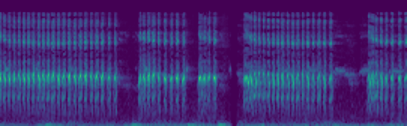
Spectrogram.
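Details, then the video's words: Female white-crested laughingthrush chattering almost without stop, long runs of rapid harsh rattling pulses broken by short pauses and one brief soft whistle. "Poksay Jambul Betina Edan"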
